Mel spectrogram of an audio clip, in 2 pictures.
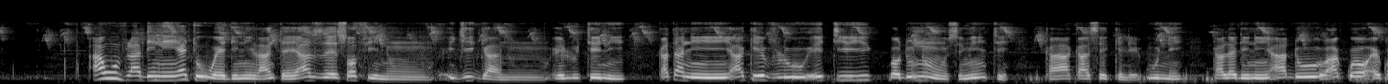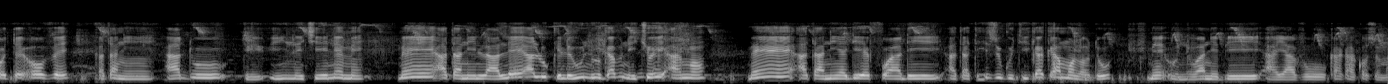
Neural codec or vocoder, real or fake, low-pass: none; real; 7.2 kHz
